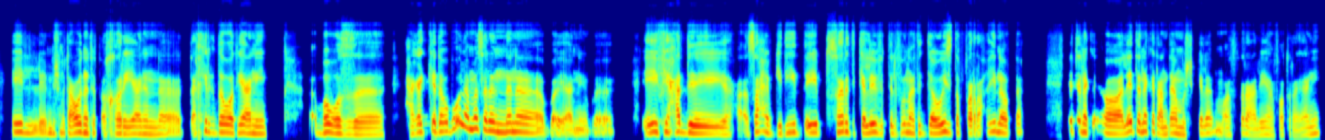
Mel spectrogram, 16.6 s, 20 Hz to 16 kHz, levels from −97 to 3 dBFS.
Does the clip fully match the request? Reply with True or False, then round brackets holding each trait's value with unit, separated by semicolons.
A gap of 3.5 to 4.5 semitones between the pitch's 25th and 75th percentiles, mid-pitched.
True (3.8 semitones; 165 Hz)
